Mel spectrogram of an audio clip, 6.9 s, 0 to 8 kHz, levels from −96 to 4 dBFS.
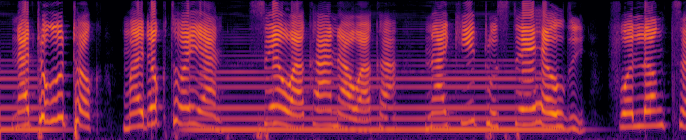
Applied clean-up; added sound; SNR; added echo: none; Bowed string instrument; 12 dB; none.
